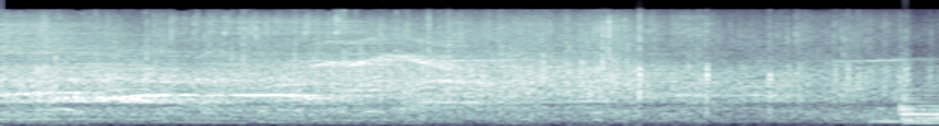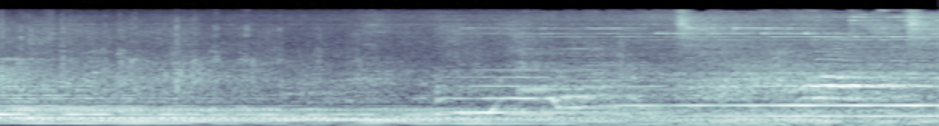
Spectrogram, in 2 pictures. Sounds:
Applause, Speech, Keyboard (musical), Musical instrument, Music

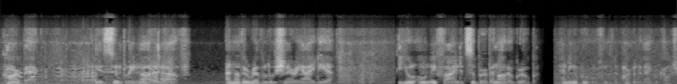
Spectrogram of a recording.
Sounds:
Speech

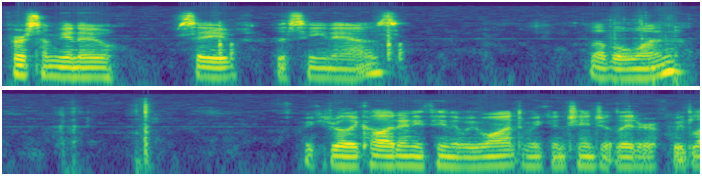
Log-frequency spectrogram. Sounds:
Speech

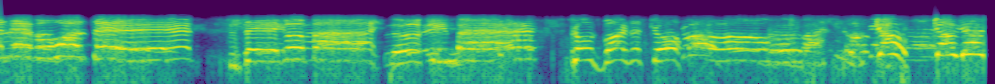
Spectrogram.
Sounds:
Male singing

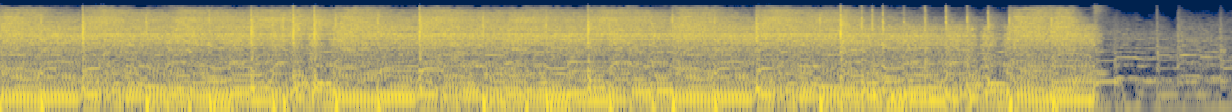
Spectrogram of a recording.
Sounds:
Music

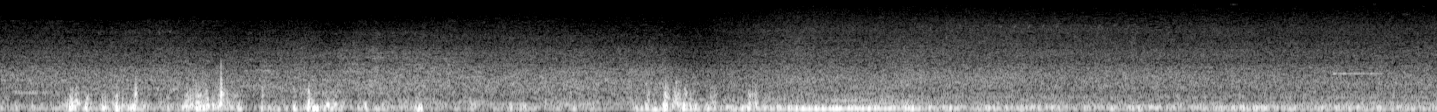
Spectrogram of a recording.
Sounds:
Vehicle

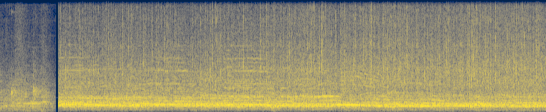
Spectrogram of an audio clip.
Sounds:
people cheering

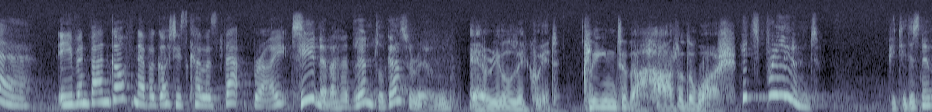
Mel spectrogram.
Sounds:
Speech

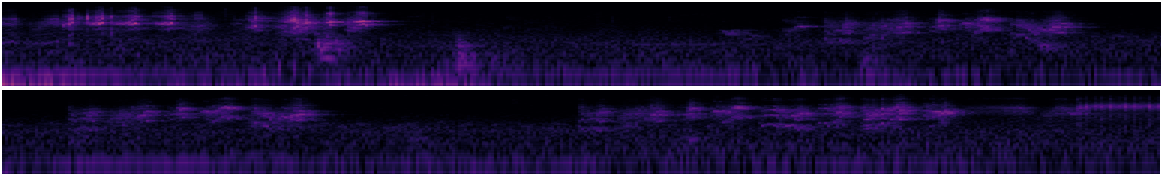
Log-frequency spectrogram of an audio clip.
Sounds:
barn swallow calling

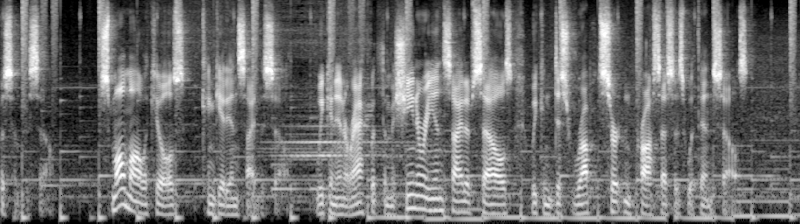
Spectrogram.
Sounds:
Speech, Music

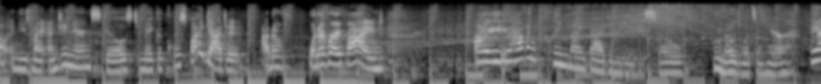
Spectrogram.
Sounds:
Music, Speech, Sound effect

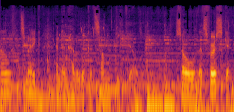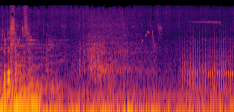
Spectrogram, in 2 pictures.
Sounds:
Speech, Wild animals, Music, Animal

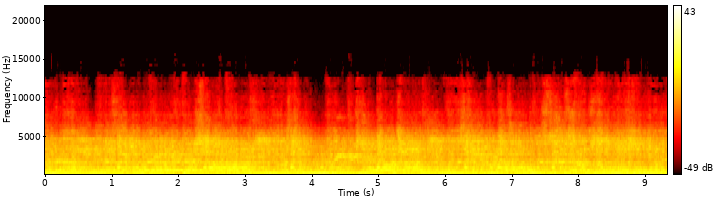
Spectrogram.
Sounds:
Music, Speech

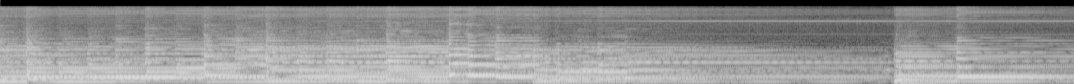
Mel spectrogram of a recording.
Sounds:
Music

